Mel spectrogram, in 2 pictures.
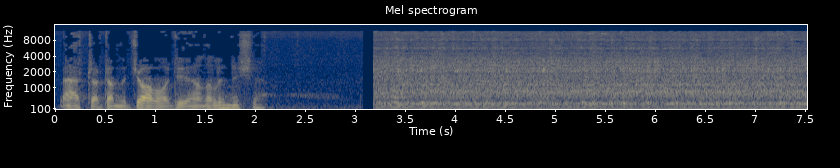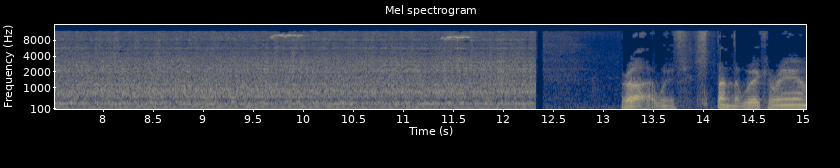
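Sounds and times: lathe motor hum: 3.2 - 12.4.

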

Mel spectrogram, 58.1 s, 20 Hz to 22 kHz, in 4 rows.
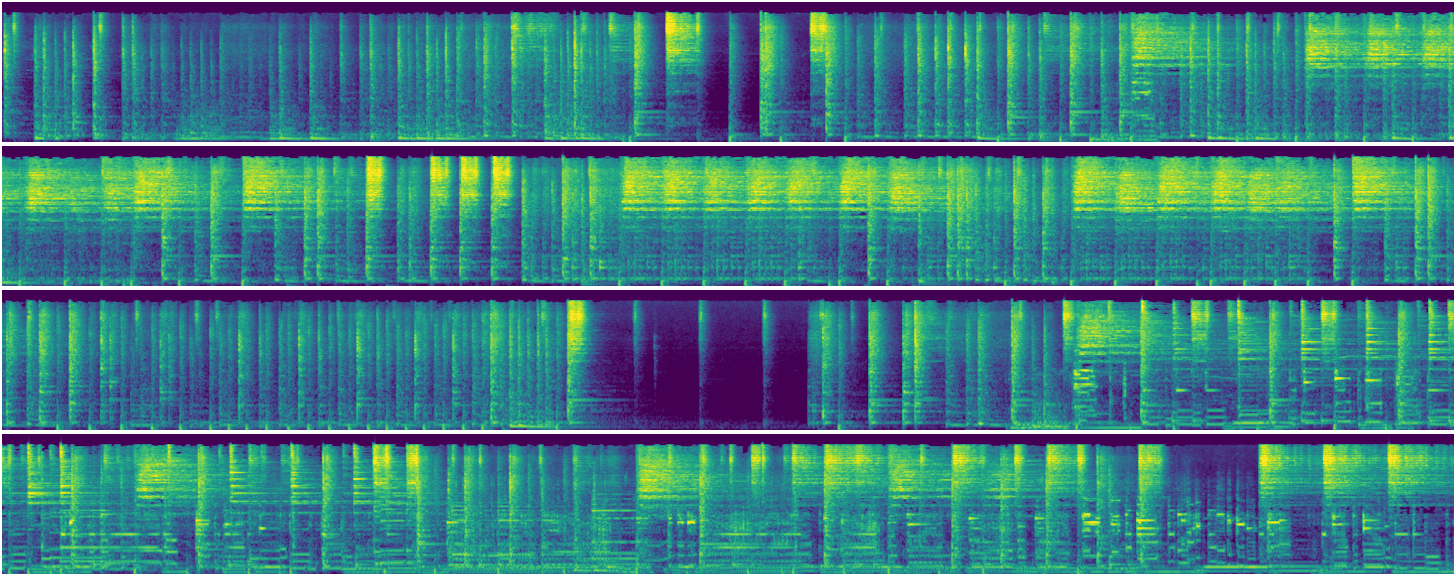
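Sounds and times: drum kit playing: 0.0 - 58.0
soul jazz organ combo: 9.1 - 19.6, 20.4 - 29.1, 39.1 - 58.0.

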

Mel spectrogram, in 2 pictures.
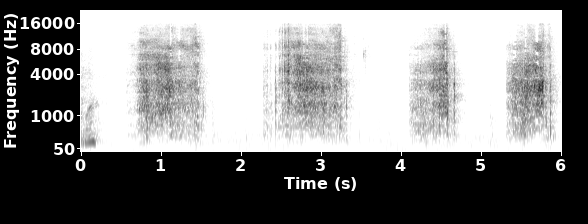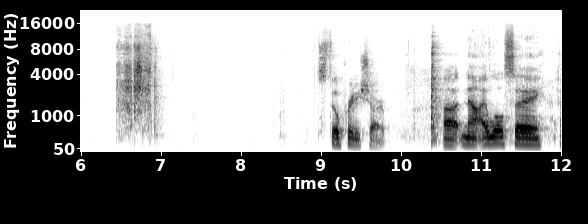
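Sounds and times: knife slicing paper: 0.6 - 1.6, 2.3 - 3.4, 4.1 - 7.1.

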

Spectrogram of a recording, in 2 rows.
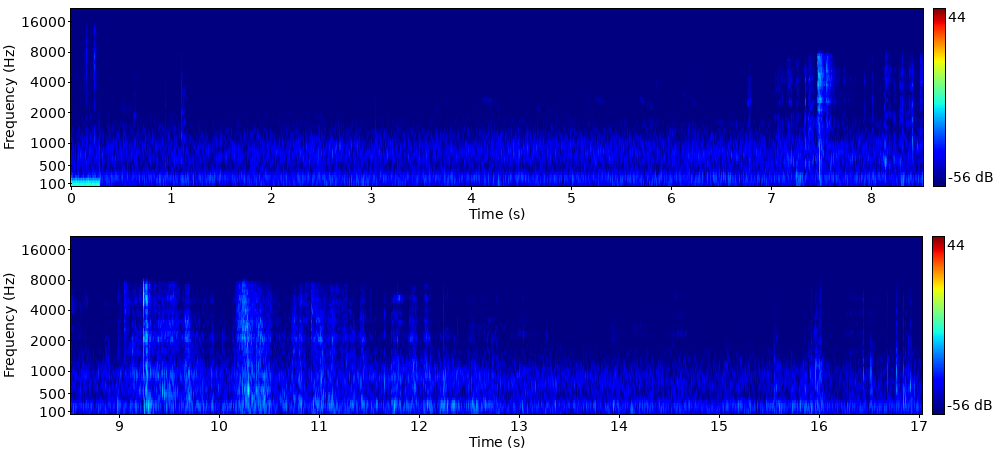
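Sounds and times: loud plastic clicks: 0.0 - 0.3
plastic packaging crinkling: 0.0 - 0.3.

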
